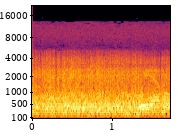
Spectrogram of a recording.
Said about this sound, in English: We have ignition sequence start. The engine's now building up to 7.7 million pounds of thrust.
